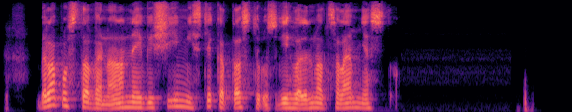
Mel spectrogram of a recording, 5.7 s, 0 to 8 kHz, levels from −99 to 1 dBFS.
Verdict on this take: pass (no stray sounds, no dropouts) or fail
pass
